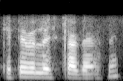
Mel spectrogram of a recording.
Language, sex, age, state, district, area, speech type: Odia, male, 18-30, Odisha, Nuapada, urban, conversation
